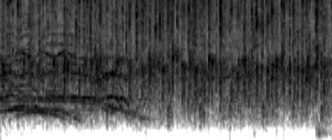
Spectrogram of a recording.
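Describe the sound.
A comedy club audience applauds as a comedian takes the stage: loud, dense clapping that runs the whole time, with a few cheering voices rising above it early on.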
